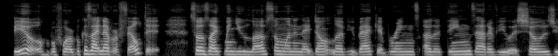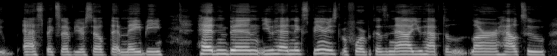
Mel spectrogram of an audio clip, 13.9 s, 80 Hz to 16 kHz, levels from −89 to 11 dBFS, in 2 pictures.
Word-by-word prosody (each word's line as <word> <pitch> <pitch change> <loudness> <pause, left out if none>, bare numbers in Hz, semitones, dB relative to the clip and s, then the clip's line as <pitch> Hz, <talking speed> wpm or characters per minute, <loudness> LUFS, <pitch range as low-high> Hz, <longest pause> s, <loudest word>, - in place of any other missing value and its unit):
feel 370 - +3
before 180 -1 -3
because 215 +4 -1
I 205 -2 +6
never 205 -1 +1
felt 275 - -2
it. 485 +2 -5 0.4
So, 220 - +4
it's, 210 - +1
like, 195 -2 +3
when 195 0 -1
you 190 0 -1
love 185 +2 0
someone 200 -2 -2
and 185 -1 -3
they - - -2
don't 180 -1 -3
love 185 -1 -3
you 190 -2 -7
back, 185 +1 -2
it 255 - -5
brings 185 0 -4
other 180 -1 -3
things 190 +3 -3
out 180 -1 -1
of 175 0 -4
you, 350 +1 -1
it 430 -2 -4
shows 180 +1 -2
you 175 - -7 0.2
aspects 180 0 -3
of 180 0 -3
yourself 175 0 -3
that 175 -2 -2
maybe 185 +2 0 0.4
hadn't 230 0 +7
been 225 -1 +6
you 225 +1 +1
hadn't 225 -1 +3
experienced 230 +1 0
before 190 -1 -3
because 190 0 -5
now 195 +1 +3
you 200 +1 0
have 190 -1 -1
to 180 +8 -9
learn 190 0 0
how 185 -1 +1
to 185 -1 -1
190 Hz, 210 wpm, -23 LUFS, 180-215 Hz, 0.4 s, hadn't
